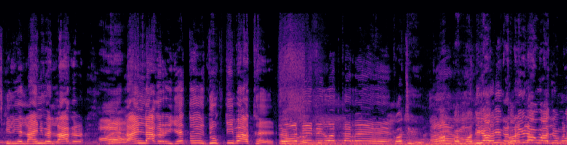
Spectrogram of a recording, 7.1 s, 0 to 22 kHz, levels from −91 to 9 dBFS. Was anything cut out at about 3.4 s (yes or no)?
yes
